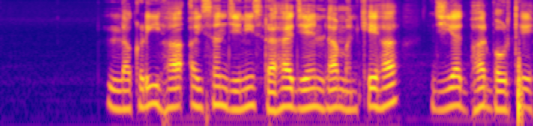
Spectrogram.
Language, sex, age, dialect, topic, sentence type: Chhattisgarhi, male, 18-24, Western/Budati/Khatahi, agriculture, statement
